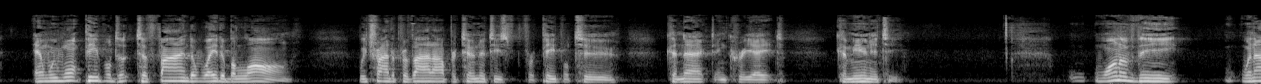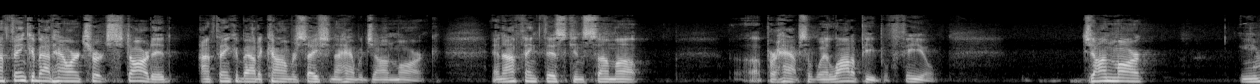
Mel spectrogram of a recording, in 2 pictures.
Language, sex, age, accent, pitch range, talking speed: English, male, 50-69, American, 115-155 Hz, 150 wpm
